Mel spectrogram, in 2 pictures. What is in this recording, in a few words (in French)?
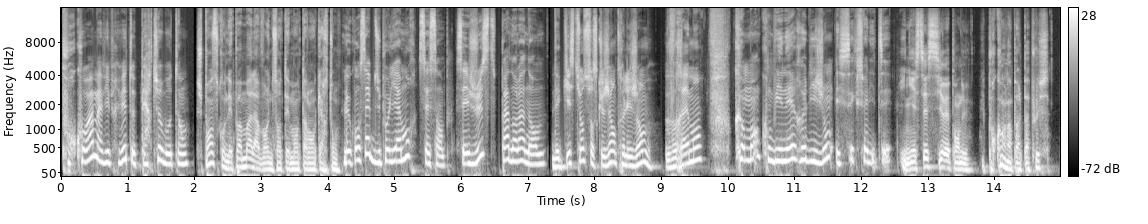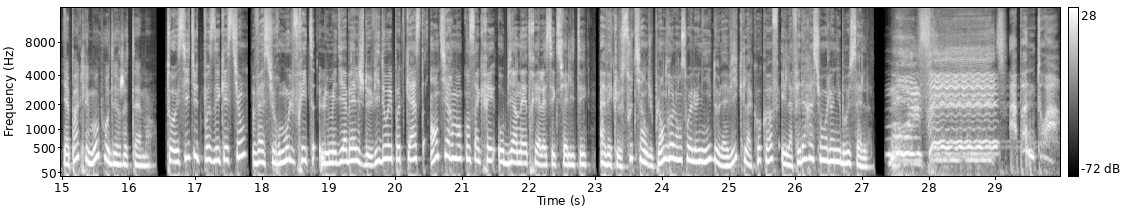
Spot radio; presse moules frites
